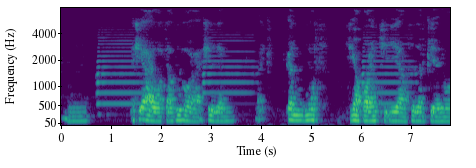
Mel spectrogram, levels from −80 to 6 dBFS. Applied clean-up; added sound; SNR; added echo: classical method WPE with log-MMSE.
